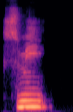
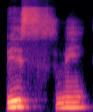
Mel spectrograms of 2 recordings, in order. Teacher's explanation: Sin ketika mati matikanlah dengan ketukan satu ketukan. Mi satu harokat.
